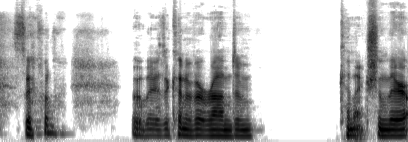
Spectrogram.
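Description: In a southwest Irish accent, a man speaks with a medium pitch. His pace is moderate. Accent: Irish, southwest Irish lilt. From southwest Ireland. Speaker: vet and talent manager. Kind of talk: casual interview chat. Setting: video call webinar.

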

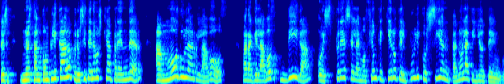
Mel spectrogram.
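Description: A somewhat breathy woman with a Castilian accent speaks at a moderate pace, her fairly high voice carrying lively intonation. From Spain. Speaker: communication trainer. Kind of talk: webinar talk.

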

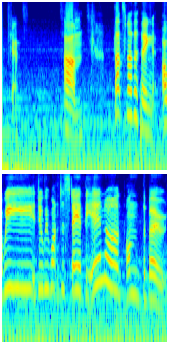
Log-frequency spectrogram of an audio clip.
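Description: A woman projects a raised, high-pitched voice with lively intonation. She moves at a fairly slow pace, with long, frequent pauses. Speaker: player. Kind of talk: tabletop roleplaying game, casual in-character chat.

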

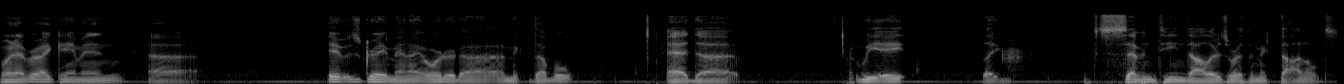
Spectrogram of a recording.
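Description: In a nasal, put-on character voice, a man speaks at a fairly low pitch and very slow pace, with ordinary pitch variation and long, frequent pauses.

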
